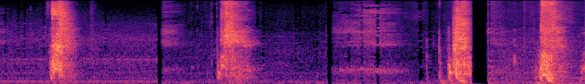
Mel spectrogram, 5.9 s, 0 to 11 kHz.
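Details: Four separate sharp, hissing sneezes in quick succession, compiled from recordings made between June 2019 and April 2020.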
